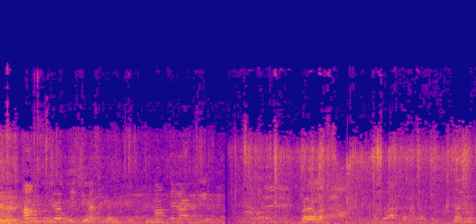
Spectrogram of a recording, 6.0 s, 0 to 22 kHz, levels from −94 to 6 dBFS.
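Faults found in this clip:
Frames out of order: brief garbled flutter, 0.40–0.46 s and 1.70–1.76 s. Likely decoder/jitter buffer playing two adjacent 23.2 ms blocks swapped, consistent with single-frame reordering; no time lost, sound continues on schedule.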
